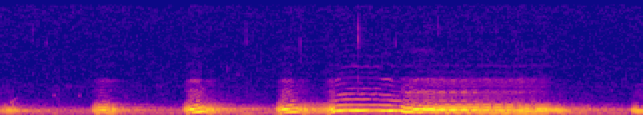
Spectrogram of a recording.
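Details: Barred owl giving an ascending call: three short, low, quavering hoots that grow louder, then a long, drawn-out hoot that slides downward at the end. The background is quiet.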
